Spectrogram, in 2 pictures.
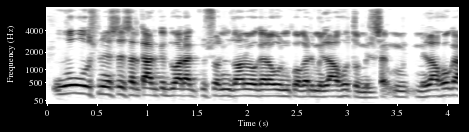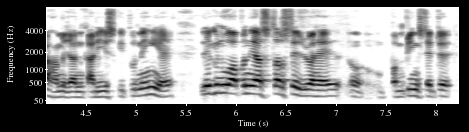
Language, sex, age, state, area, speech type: Hindi, male, 60+, Bihar, urban, spontaneous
